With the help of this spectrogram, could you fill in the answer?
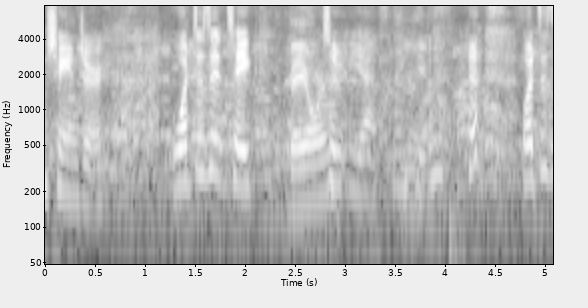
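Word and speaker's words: Beorn: he's a skin changer what does it take bayonne yes thank you what does it take to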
